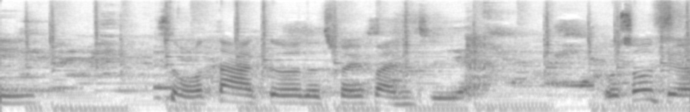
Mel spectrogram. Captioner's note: laugh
